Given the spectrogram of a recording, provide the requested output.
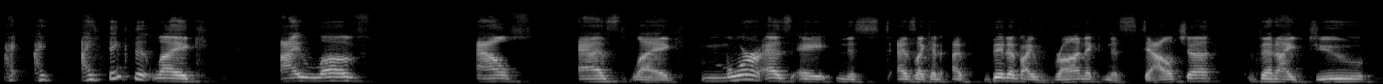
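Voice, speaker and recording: A man's voice: mid-range voice, takes it slowly, pushed and bright. A middle-aged man talking casually as a podcast guest, with a wry, self-mocking, nerdy enthusiasm. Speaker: podcast guest, game writer.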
